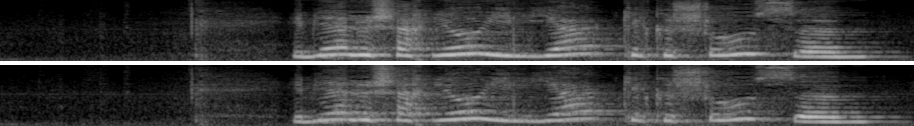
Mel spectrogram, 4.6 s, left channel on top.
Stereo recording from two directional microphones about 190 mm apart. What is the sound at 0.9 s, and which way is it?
A woman's voice, 55° left (ahead or behind).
